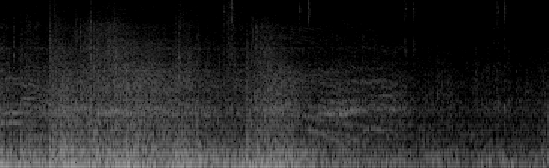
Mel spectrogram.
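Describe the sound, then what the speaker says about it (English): Artillery fire in the Civil War strategy game Ultimate General: Civil War, a muffled low rumble of distant cannon booms at steady loudness, fading slightly toward the end, with faint voices beneath. "So my artillery can start firing."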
